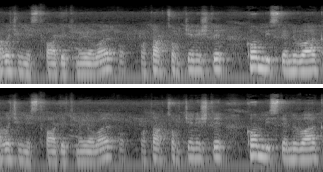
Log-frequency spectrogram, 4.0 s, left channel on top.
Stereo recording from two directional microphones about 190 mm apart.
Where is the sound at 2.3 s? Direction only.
10° right (ahead or behind).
